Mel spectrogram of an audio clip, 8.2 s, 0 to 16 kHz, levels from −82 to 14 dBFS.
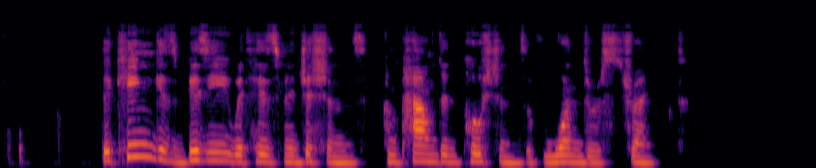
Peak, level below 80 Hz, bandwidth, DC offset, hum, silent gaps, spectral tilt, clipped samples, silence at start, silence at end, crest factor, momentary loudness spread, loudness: -4 dBFS; -72 dBFS; 9.4 kHz; under 0.1%; none; 0.35-0.51 s, 0.72-0.76 s, 3.77-3.81 s; -5 dB/octave; under 0.1%; 0.2 s; 1.3 s; 22 dB; 10 LU; -25 LUFS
